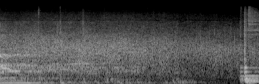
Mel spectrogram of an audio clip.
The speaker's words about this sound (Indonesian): Tepuk tangan bagi Tuhan yang luar biasa.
